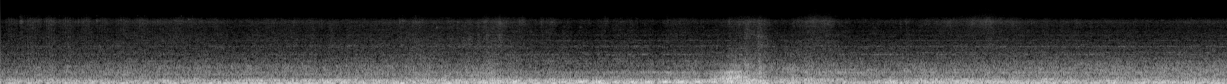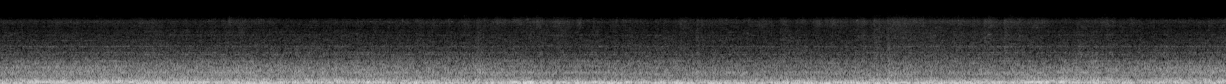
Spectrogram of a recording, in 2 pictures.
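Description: Chicago 'L' Brown Line train running on its rails, heard from inside the front of the car: a steady low rumble of wheels and motors, with a brief rising whine about seven seconds in.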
